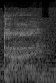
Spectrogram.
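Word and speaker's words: δεῖ: for must is die spelled d-e-i but pronounced die and that word simply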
